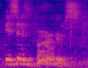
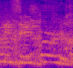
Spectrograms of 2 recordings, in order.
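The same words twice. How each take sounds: First: The voice cracks in the middle of the word. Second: The voice stays steady through the word. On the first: "with the crack and the voice in the middle" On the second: "Maybe not with the crack"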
